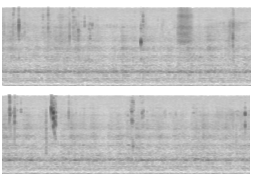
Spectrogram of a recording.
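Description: Close-miked chewing of homemade slate pencil paste pieces in the mouth: soft crunching with a few scattered sharp crackles, over a steady electrical hum.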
